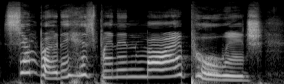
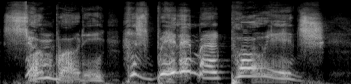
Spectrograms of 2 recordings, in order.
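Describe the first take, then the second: First: It is said in a medium, middle-sized voice. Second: It is said in a deep, rough, gruff voice.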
